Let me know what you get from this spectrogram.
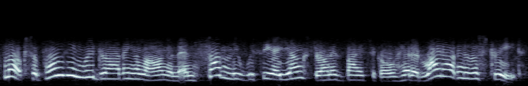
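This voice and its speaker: An actress playing an earnest, persuasive wife in a radio safety skit, with a coaxing delivery. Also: female voice, on the high side, sing-song, quick pace. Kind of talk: 1950s radio public service skit. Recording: tinny old radio broadcast with hiss.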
